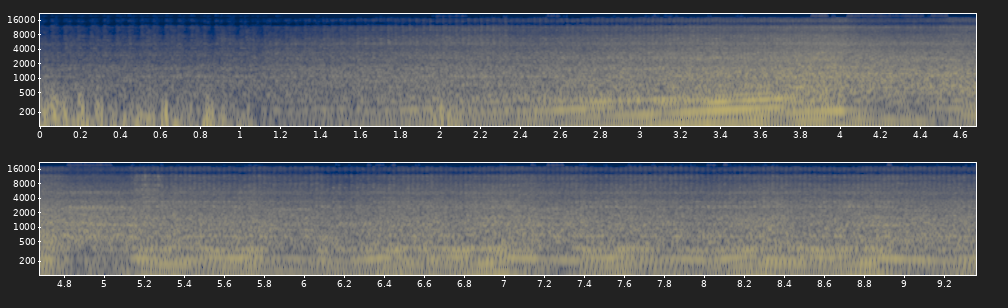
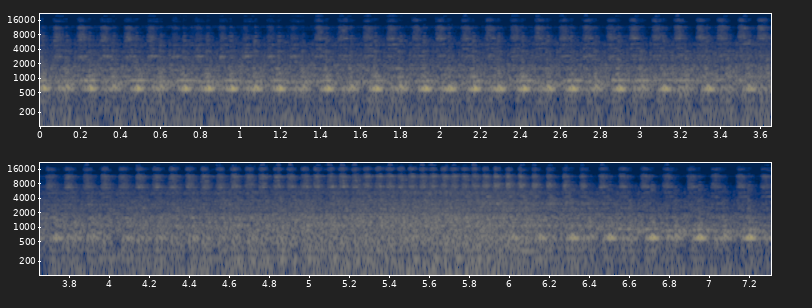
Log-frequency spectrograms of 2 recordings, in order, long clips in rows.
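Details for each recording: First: 2001 EZGO TXT gas golf cart, formerly seized engine, after fuel fed into the carburetor and choked: small chugs, revs up and down smoothly, then holds a steady even beat; now running normally. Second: 2001 EZGO TXT gas golf cart, previously seized engine, spark good, 12-year-old fuel added: uneven cranking pulses about two per second with a brief rougher stretch, but it won't fire; owner suspects a fueling issue.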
